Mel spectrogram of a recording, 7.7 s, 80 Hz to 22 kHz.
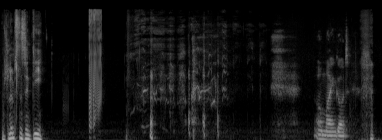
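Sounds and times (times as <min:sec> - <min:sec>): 
speech: 0:00.0 - 0:01.0, 0:03.0 - 0:03.2, 0:06.3 - 0:07.6
voice imitating a wet sputtering fart: 0:01.3 - 0:02.1
laughter: 0:02.6 - 0:05.4.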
